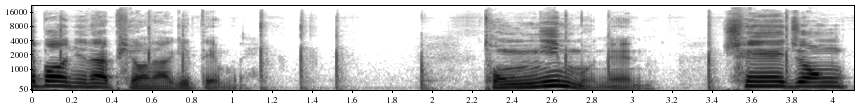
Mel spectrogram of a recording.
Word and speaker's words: 독립문: 세 번이나 변하기 때문에 독립문은 최종 발음 기호를 먼저 잘 생각해 보세요 독립문 되죠 자 세 번 변한다는 것은 기억이 이응으로 변했죠 리을이 니은으로 변했죠 읍도 미음으로 변했죠 동문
